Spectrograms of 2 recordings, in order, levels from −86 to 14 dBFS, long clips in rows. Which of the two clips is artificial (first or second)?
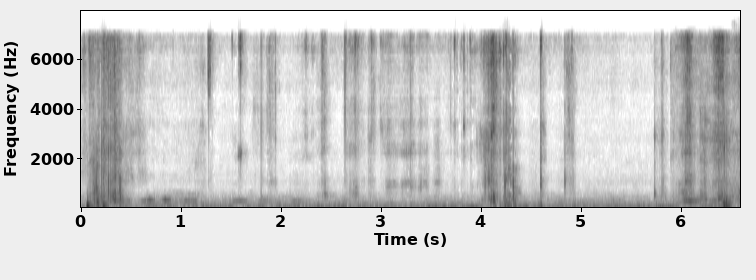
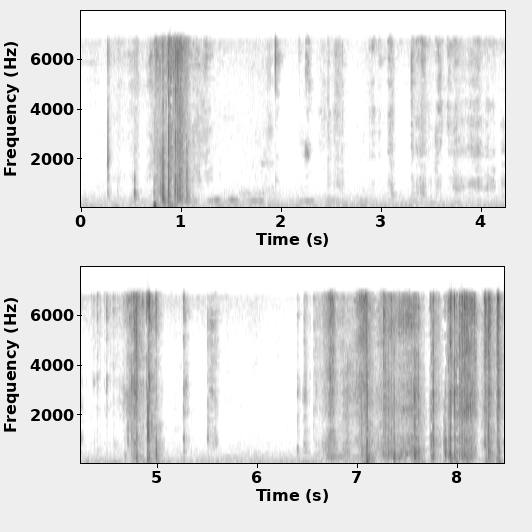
first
